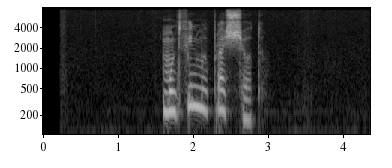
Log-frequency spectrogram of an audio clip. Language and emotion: Russian, neutral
